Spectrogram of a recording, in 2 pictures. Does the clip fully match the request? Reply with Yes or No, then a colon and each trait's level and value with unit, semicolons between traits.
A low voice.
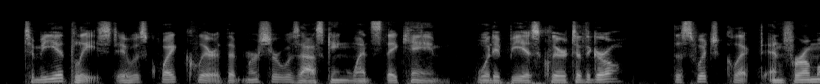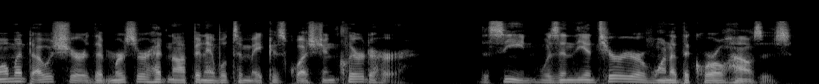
Yes: low, 100 Hz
